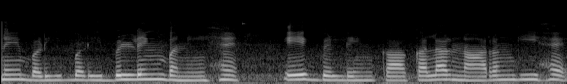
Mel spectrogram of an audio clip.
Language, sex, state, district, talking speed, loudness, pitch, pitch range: Hindi, female, Uttar Pradesh, Gorakhpur, 115 wpm, -22 LUFS, 210 Hz, 195-220 Hz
